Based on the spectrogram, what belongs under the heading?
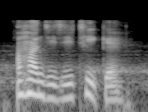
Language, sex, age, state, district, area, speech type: Punjabi, female, 30-45, Punjab, Tarn Taran, urban, spontaneous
